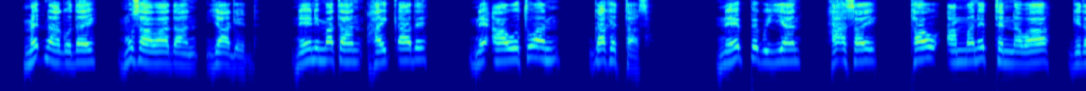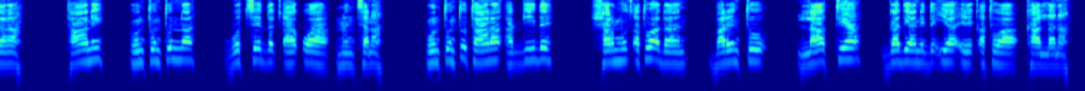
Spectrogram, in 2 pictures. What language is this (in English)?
Dawro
